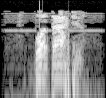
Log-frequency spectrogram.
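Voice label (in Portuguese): "boa tarde", Portuguese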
